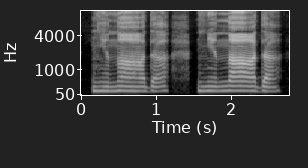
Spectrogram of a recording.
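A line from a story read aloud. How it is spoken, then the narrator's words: Panting, moaning. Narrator (Russian): Сопел, стонал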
